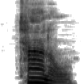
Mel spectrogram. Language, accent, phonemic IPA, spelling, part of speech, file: English, Australia, /ˈtɑːrnəl/, tarnal, adjective, En-au-tarnal.ogg
- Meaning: damned (as an intensifier)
